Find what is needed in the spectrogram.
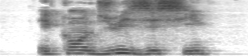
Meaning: second-person plural imperfect subjunctive of éconduire
- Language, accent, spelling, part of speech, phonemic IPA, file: French, Canada, éconduisissiez, verb, /e.kɔ̃.dɥi.zi.sje/, LL-Q150 (fra)-éconduisissiez.wav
